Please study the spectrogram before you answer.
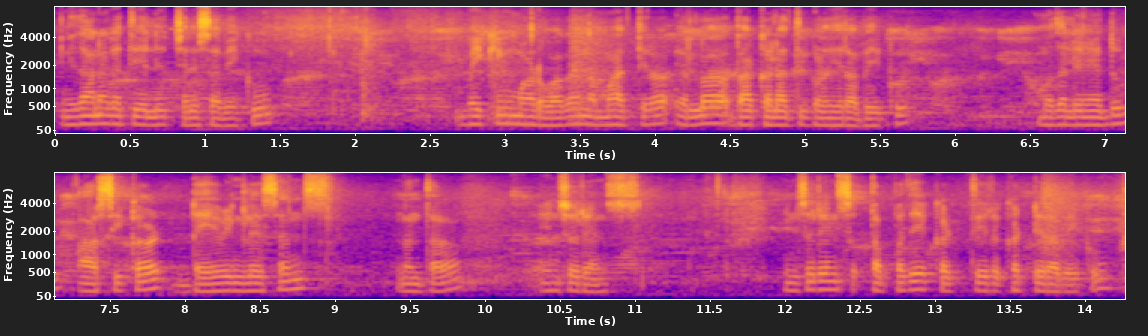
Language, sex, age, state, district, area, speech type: Kannada, male, 18-30, Karnataka, Koppal, rural, spontaneous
